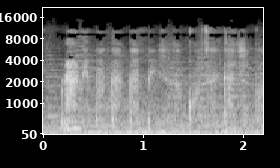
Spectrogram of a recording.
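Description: A person whispering in short broken phrases, over a low steady hum.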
